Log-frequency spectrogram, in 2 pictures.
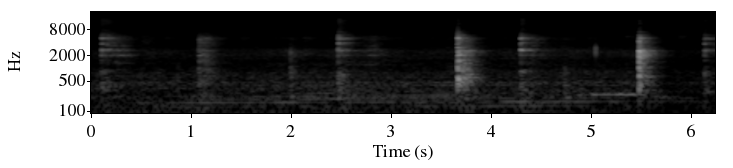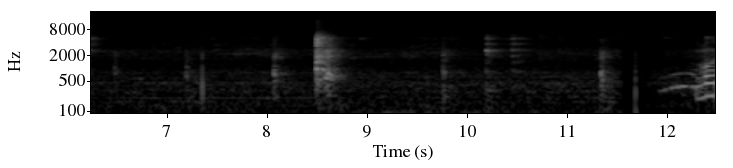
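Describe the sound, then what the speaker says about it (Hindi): A laddu mixture is roasted in ghee in a kitchen pan, with a spatula giving repeated metallic clinks and scrapes about once a second over a low steady background, close by and with no voices. "फिर इसको घी में मिला के और सेक रहे हैं"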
